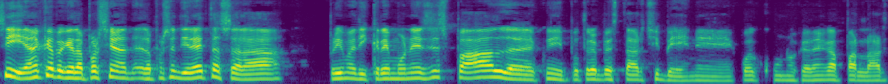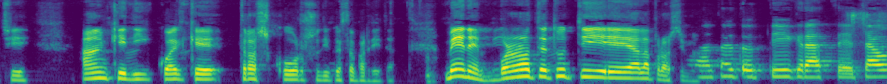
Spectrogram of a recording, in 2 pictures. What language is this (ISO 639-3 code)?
ita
